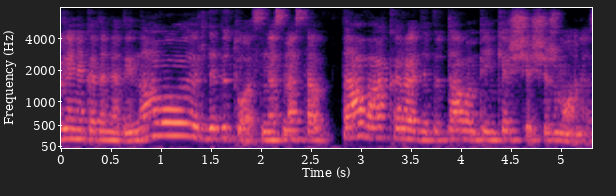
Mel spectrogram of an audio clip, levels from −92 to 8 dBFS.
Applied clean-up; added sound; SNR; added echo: none; none; none; reverberation time 0.2 s.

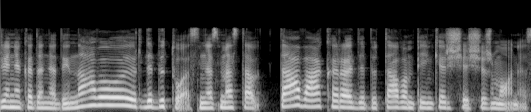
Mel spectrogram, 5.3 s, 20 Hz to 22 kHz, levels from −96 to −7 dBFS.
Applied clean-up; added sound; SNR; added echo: none; none; none; none.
